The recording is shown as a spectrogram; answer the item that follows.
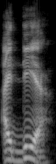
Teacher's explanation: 그래서 I dare 이렇게 혀를 띄우게 되면 R 발음이 끼니까 혀를 내린다고 생각을 해보세요. 혀끝을 아래 치조 쪽으로 내린다고 생각을 해보면 idea 이렇게 R 발음 소리가 없어집니다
